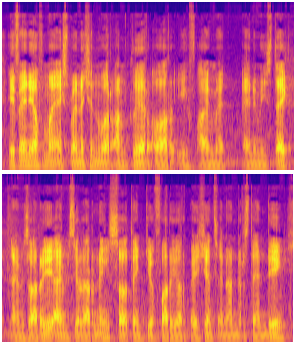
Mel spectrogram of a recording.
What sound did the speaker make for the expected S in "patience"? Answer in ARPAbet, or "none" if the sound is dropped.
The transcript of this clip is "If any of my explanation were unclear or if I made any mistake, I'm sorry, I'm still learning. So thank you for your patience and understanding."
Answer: S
